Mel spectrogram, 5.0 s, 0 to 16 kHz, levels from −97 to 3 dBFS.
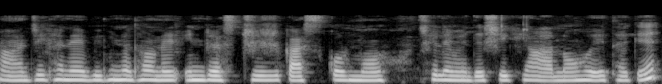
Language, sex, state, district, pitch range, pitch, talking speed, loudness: Bengali, female, West Bengal, Jalpaiguri, 180-195 Hz, 190 Hz, 170 wpm, -20 LUFS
